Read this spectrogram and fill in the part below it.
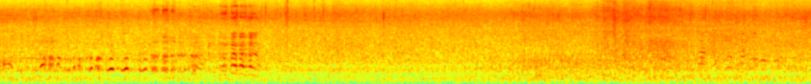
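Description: Feet splash through shallow water.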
